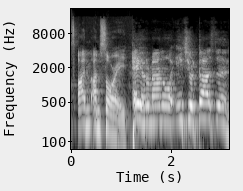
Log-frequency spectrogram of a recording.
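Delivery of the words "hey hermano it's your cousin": put-on, best-effort Mexican accent. Pretending to phone as someone's cousin: put-on mexican accent. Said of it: "I then tried to do my best impression of a Mexican accent".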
